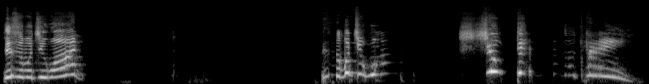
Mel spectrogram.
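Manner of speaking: high, loud mock yelling; hammed-up high yell across the room. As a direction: bark it out like a shootout call. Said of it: "[name]'s yelling".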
